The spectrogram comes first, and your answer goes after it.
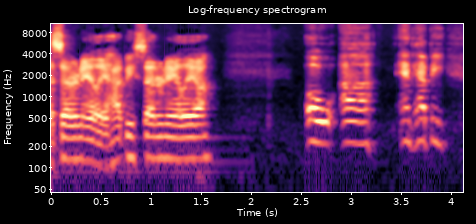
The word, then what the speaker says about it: Saturnalia: How's it pronounced? Saturnalia? Yeah, Saturnalia.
